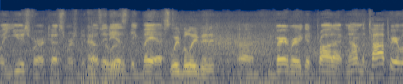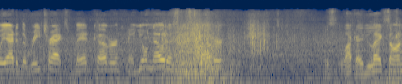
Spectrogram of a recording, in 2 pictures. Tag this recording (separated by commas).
Speech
